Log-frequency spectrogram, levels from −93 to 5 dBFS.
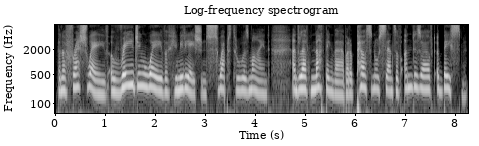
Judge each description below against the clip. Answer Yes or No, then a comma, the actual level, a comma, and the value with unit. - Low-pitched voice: No, high, 210 Hz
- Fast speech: No, average, 175 wpm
